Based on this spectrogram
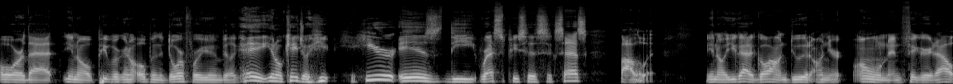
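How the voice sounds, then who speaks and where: Speaking very fast with a Midwestern US accent, a man keeps a medium pitch and ordinary pitch variation, on a very clean, dry, close recording with a silent background and no echo. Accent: US Midwest. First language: Bosnian. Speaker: podcast guest. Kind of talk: casual chat.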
